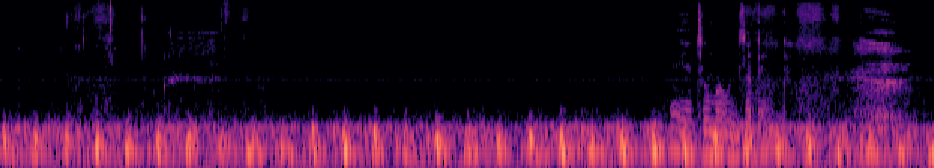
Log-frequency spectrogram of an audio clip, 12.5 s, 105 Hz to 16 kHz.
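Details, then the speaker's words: Fetal heartbeat on a hospital fetal monitor in labor and delivery triage at 34 weeks of pregnancy, with the mother in sharp pain and pressure and possible labor: rapid regular whooshing pulses about 146 a minute, described as very good and strong. "look at hear the heartbeat they got me on the [Music] monitor"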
